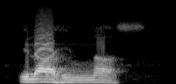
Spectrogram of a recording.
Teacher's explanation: الف کے نیچے زیر ہے، لام پر کھڑا زبر ہے، الہ، لام کو لمبا کریں گے کیونکہ اس پر کھڑا زبر ہے، اور ہا کو جو ہے نون میں ملائیں گے، الف لام کو نہیں پڑھیں گے بلکہ نون متشدد کو پڑھیں گے کیونکہ اس پر شد زبر ہے، اس کو ہم پڑھیں گے.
